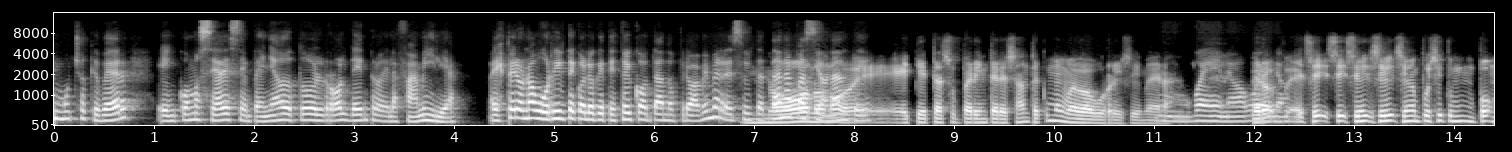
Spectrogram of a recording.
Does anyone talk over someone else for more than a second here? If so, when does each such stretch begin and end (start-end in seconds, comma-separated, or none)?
6.8-8.2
